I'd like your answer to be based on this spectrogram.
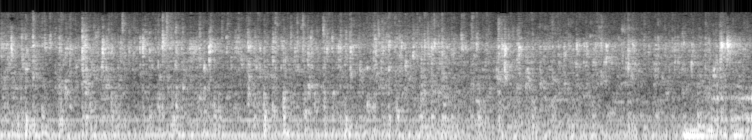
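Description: Water from a fish room's aquarium tanks pours steadily into a drain tub, a continuous close splashing rush with no speech.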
